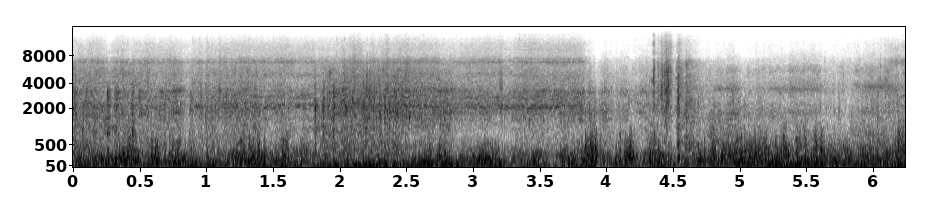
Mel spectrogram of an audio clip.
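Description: Mountain bike descending a dirt forest trail at speed: wind buffeting the camera microphone over the rumble of tyres on dirt and the rattle of the bike over roots and bumps, with a sharper knock about four and a half seconds in.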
